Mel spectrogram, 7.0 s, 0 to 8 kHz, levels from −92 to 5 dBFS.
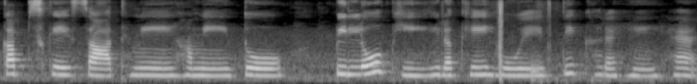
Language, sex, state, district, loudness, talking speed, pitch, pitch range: Hindi, female, Punjab, Fazilka, -21 LUFS, 110 wpm, 215 Hz, 210-235 Hz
